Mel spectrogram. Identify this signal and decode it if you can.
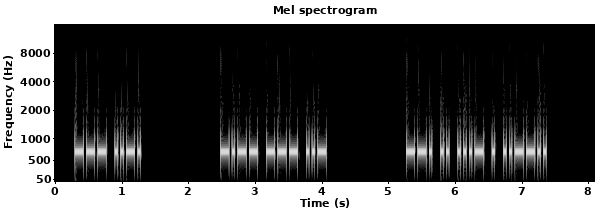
Morse code, heard as a keyed tone, about 28 wpm, 700 Hz. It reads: OF YOU GIVE?
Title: 4x Word-Spacing - Sentences from Top 200 Words - 28wpm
